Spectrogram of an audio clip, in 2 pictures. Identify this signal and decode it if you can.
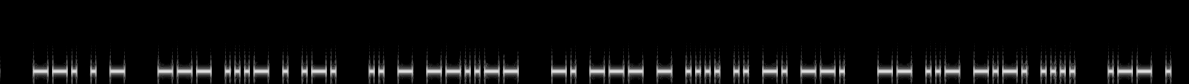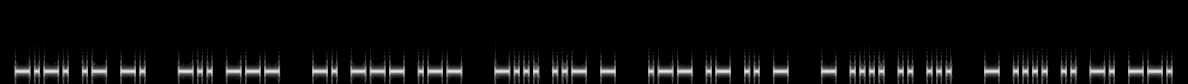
Morse code, heard as a keyed tone, about 25 wpm, 610 Hz. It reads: GET OVER IT, NOTHING MUCH WE CAN DO NOW BUT WAIT THIS THING
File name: 1 English 25wpm / AQC05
